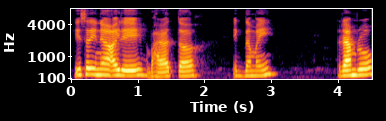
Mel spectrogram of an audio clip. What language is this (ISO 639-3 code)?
nep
